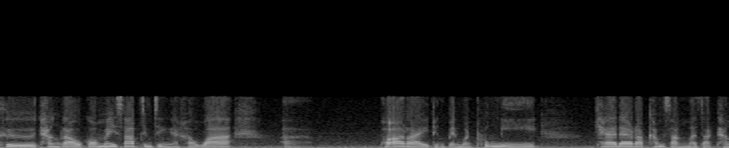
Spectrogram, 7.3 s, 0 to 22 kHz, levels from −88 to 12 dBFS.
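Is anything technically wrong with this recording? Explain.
Yes. Throughout the speech, heavy 4-bit ADPCM compression codes each sample as a coarse step from a prediction, so gritty hiss rides on loud syllables and attacks distort. A spectrogram shows level-tracking noise and nothing above 7.7 kHz, consistent with 64 kbps.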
